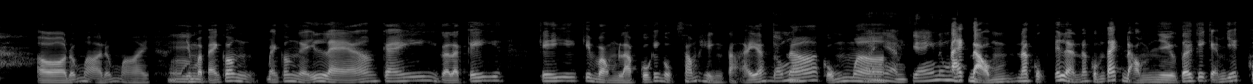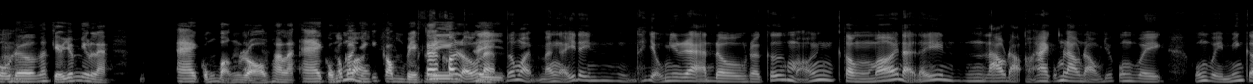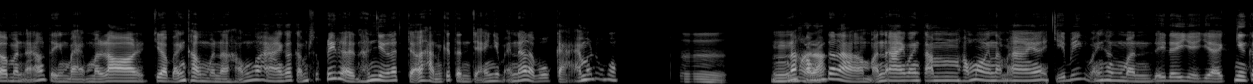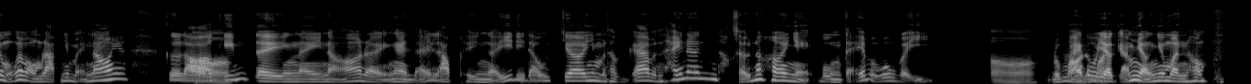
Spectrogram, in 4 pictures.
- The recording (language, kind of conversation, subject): Vietnamese, unstructured, Bạn đã từng cảm thấy cô đơn dù xung quanh có rất nhiều người chưa?
- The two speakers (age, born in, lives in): 20-24, Vietnam, Vietnam; 60-64, Vietnam, Vietnam
- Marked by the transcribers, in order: other background noise; other noise; tapping; "hình" said as "hỉnh"; chuckle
